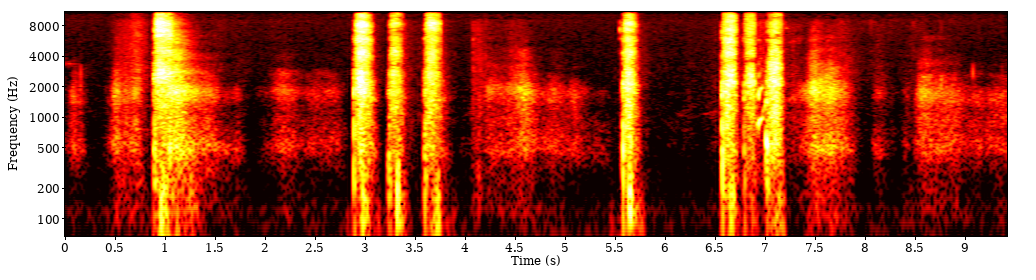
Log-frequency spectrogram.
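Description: A run of about six sharp sneezes, some in quick pairs and triplets, with breathy gasps between them. This is a sneezing fit.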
